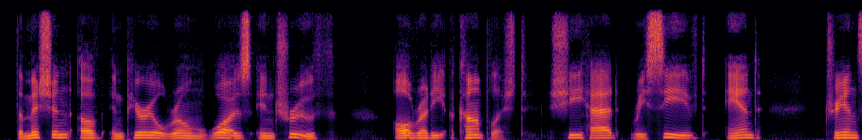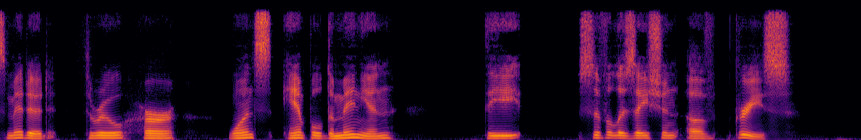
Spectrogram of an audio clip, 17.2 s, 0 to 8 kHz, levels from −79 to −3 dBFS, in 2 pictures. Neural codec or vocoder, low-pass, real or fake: codec, 24 kHz, 0.5 kbps, DualCodec; 7.2 kHz; fake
